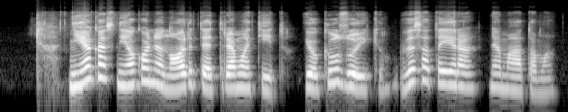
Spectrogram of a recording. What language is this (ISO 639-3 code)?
lit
